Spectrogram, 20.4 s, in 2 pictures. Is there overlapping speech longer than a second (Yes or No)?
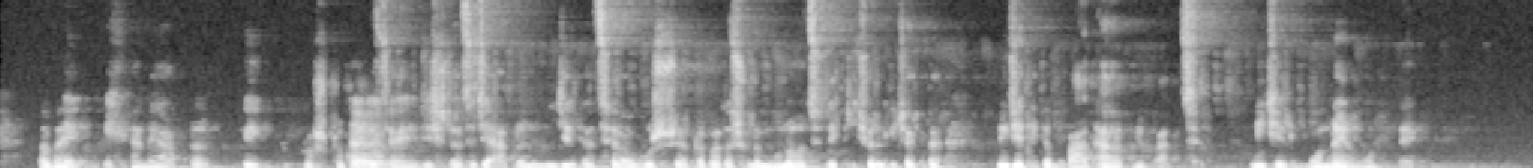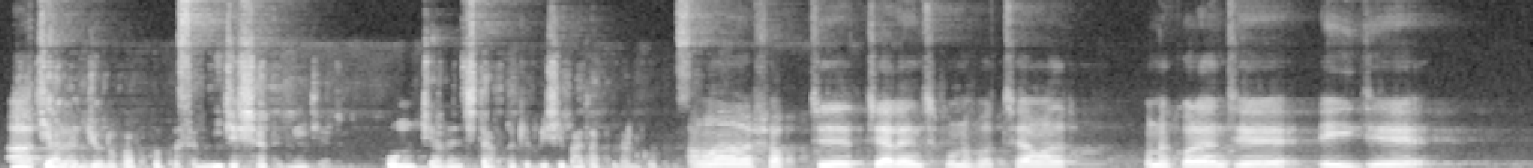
No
